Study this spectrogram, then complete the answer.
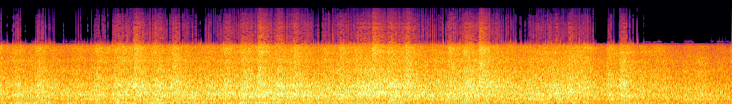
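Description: A New York subway train runs loud and continuous at Nevins Street station, a steady heavy rumble with rail rattle and faint clicking wheels.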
